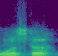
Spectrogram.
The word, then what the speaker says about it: Worcester: Well, the proper pronunciation is Worcester, Massachusetts, how we say it out here. I know that's what it looks like when you read it.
